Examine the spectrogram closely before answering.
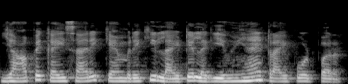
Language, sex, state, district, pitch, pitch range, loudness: Hindi, male, Uttar Pradesh, Lalitpur, 150 Hz, 145-165 Hz, -15 LUFS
